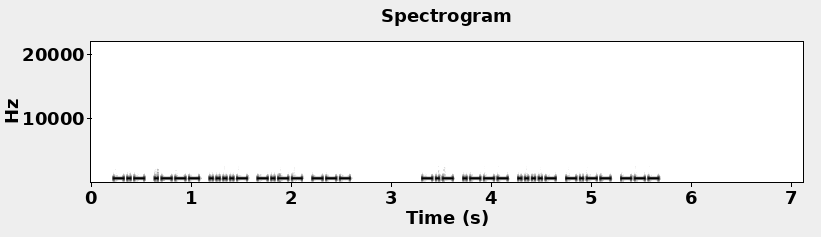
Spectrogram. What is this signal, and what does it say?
Morse code, heard as a keyed tone, about 34 wpm, 700 Hz. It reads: KJ4YO KJ4YO
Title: USA Call Signs - 5 Characters - Repeated 2x - 35wpm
